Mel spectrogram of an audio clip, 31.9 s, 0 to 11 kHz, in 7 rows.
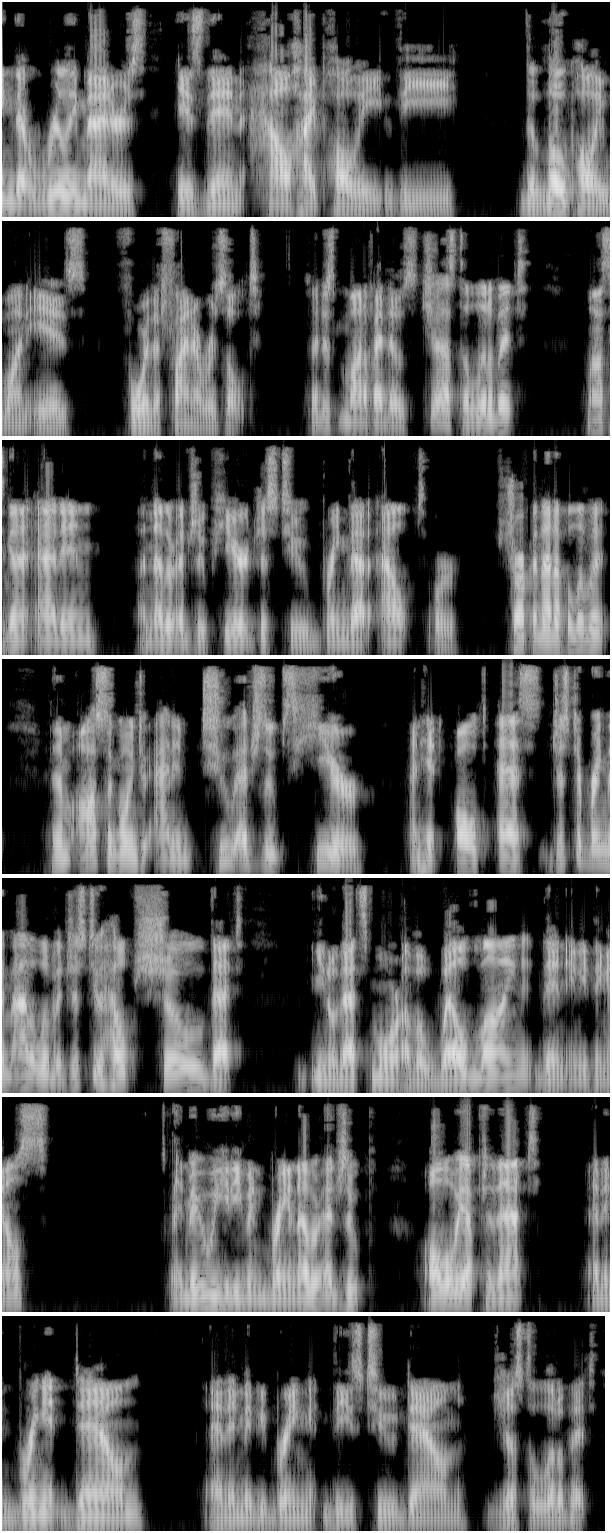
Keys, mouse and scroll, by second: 0.0 Tab, 0.5 z, 0.7 middle click, 0.7 a, 1.1-3.9 right drag, 2.5 ctrl+KP_Add, 2.9 ctrl+KP_Add, 3.4 ctrl+KP_Add, 4.2 s, 5.9-7.4 drag, 5.9 z, 6.1 Tab, 7.6-10.0 middle drag, 7.9 Tab, 8.5 z, 9.1 ctrl+r, 9.5 click, 9.6 z, 10.0 ctrl+r, 10.0-11.7 right drag, 12.3-14.1 drag, 12.3 Tab, 13.2 Tab, 14.1-15.8 middle drag, 14.6 ctrl+r, 15.8-17.8 drag, 16.2 alt+s, 17.8 Tab, 17.9-19.2 drag, 18.9-21.4 middle drag, 20.0 Tab, 20.6 alt+s, 21.4-23.1 drag, 21.6 Tab, 22.8 Tab, 23.1-25.0 middle drag, 23.7 ctrl+r, 26.2-28.0 drag, 26.6 g, 28.3-30.0 drag, 28.8-30.0 right drag, 29.5 g, 30.1-31.2 right drag, 31.2-31.8 drag, 31.3 Tab, 31.5-31.8 middle drag.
